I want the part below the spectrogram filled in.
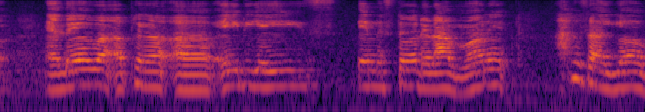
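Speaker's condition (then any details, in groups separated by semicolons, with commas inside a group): Cerebral palsy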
